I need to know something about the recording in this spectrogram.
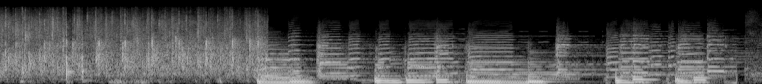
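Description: A room full of people claps loudly for a few seconds, then the applause cuts off as a bright instrumental music sting takes over.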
